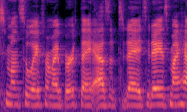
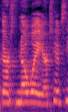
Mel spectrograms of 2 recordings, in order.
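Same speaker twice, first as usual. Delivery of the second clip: plain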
